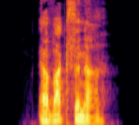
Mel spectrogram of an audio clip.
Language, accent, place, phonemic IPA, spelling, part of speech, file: German, Germany, Berlin, /ɛɐ̯ˈvaksənɐ/, Erwachsener, noun, De-Erwachsener.ogg
- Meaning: 1. adult, grown-up 2. inflection of Erwachsene: strong genitive/dative singular 3. inflection of Erwachsene: strong genitive plural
